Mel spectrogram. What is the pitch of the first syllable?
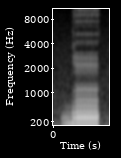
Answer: high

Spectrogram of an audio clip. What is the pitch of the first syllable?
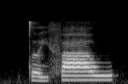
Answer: low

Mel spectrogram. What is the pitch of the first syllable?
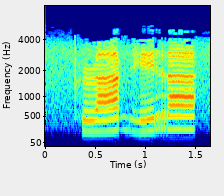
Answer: rising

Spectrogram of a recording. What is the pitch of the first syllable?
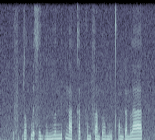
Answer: low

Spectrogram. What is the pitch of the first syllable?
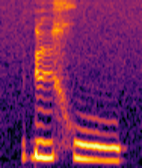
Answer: rising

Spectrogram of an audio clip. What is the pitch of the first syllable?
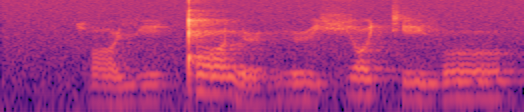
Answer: low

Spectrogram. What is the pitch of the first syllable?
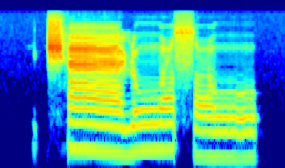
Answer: falling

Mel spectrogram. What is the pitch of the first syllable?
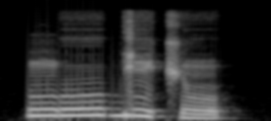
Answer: high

